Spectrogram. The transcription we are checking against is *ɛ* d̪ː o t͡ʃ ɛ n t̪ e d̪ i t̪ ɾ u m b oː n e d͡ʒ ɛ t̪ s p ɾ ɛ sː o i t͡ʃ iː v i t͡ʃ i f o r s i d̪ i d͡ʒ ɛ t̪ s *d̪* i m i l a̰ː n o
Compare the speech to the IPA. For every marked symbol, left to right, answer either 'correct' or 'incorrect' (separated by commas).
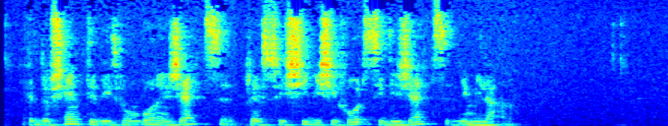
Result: correct, correct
